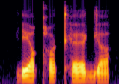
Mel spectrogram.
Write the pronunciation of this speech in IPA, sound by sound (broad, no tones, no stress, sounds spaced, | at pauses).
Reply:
ɾʲ e qʰ ʏ kʰ ɛ ɡʲ a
